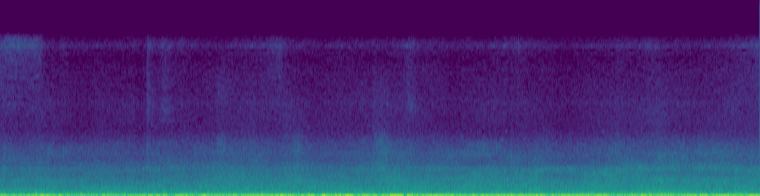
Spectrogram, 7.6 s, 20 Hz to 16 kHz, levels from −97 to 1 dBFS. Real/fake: fake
